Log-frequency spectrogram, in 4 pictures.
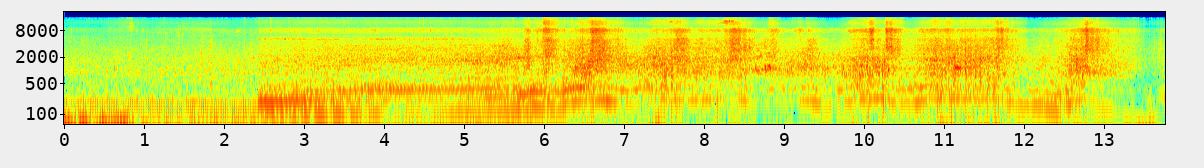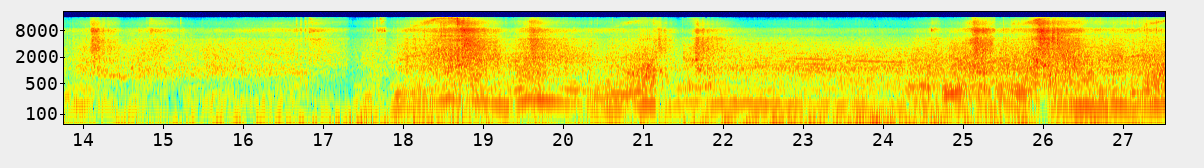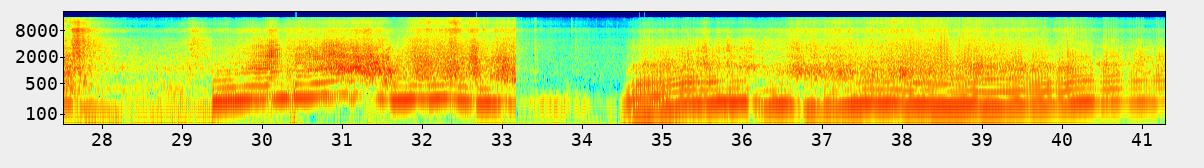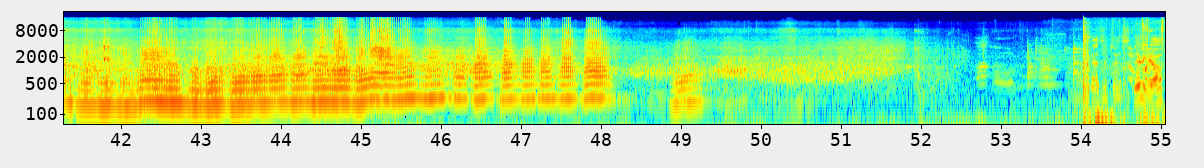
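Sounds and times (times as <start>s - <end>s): car engine revving: 0.0s - 52.3s
tires squealing: 1.4s - 52.6s.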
